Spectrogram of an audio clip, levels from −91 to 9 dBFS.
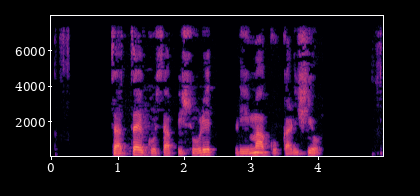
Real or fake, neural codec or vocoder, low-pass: real; none; 7.2 kHz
